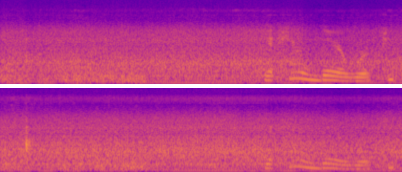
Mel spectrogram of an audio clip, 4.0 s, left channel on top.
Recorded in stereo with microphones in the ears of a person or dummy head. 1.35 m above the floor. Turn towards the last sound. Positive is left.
turn(degrees=30)  # may be behind; listen again after turning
